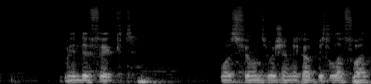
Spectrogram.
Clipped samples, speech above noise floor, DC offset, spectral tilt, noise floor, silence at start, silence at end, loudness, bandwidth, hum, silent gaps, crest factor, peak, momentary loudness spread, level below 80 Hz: under 0.1%; 37 dB; under 0.1%; -7 dB/octave; -66 dBFS; 0.65 s; 0 s; -31 LUFS; 16 kHz; none; none; 18 dB; -14 dBFS; 7 LU; -60 dBFS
